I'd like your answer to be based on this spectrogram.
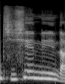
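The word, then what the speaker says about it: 지셴린 (季羡林): 현대 지셴린은 현대 사람이니까 중국식 발음을 해야 되죠. 한국말 발음을 해도 개선림 아유 더 어렵다 그죠? – 예, 지시엔. 훨씬 지셴린이 낫네요.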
